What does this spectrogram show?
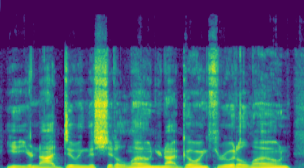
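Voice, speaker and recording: A man's voice: on the low side, steady tone, a little fast, warm tone. A man hosting a casual chat show, talking in a blunt, rambling way with plenty of swearing. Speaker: podcast host. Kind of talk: casual chat, profanity-laden.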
